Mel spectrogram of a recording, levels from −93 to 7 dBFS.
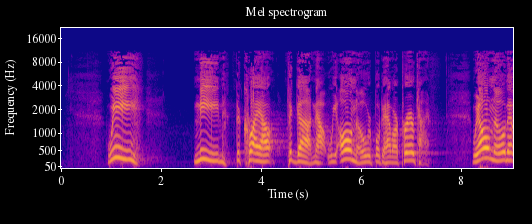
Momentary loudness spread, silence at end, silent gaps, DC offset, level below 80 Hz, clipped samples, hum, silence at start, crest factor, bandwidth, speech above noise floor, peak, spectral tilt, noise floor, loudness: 14 LU; 0 s; none; under 0.1%; -62 dBFS; under 0.1%; none; 0.95 s; 16 dB; 11.5 kHz; 58 dB; -2 dBFS; -5 dB/octave; -75 dBFS; -17 LUFS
